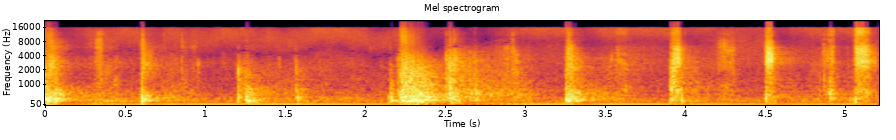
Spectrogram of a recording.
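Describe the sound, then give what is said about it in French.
An apartment door being shut by a maid: a heavier bang near the middle among a series of sharp, uneven knocks and thuds, fairly loud, with no voices. “Ils entrent et la bonne ferme.”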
